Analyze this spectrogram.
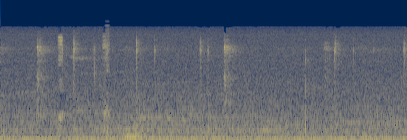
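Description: Faint, irregular small clicks, several a second, over a steady low electrical hum, like computer mouse or keyboard clicks.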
